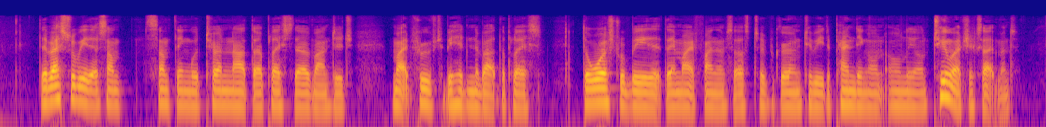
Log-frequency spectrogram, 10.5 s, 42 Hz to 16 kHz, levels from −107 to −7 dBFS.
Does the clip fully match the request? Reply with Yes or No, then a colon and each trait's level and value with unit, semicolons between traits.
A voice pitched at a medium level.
No: low, 110 Hz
